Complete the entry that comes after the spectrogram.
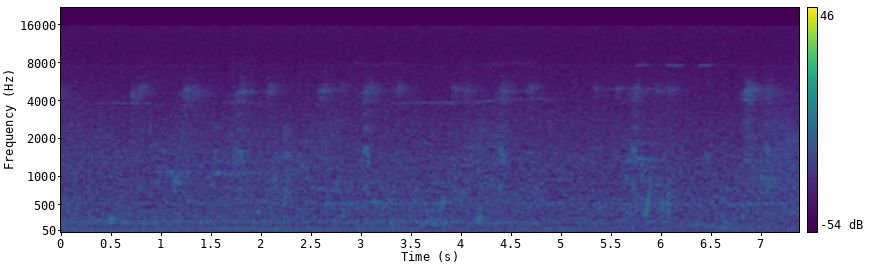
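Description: Small birds chirping: short, high chirps repeating irregularly, about one or two a second, over a faint steady hiss.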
